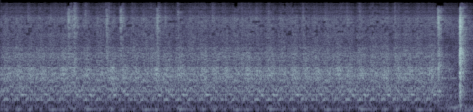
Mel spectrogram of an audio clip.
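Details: Third-gen street car with carburetor, after EGR block-off plate and third set of plug wires, refuelled, battery dying: slow even cranking about three beats a second, one sharp bang; won't start; carb has no fuel pressure, timing uncertain.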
